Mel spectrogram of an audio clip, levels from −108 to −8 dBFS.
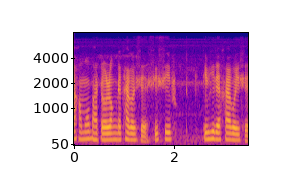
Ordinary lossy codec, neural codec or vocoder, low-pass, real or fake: none; none; 7.2 kHz; real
